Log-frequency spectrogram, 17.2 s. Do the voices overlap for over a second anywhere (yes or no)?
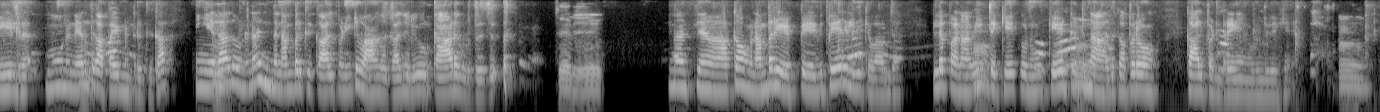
yes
